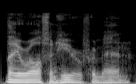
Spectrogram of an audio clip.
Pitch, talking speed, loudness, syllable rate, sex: 95 Hz, 265 wpm, -16 LUFS, 7.6 syllables/s, male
